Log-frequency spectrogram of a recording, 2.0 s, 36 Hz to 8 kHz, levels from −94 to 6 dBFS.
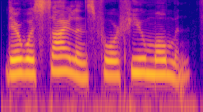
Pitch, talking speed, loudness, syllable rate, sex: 220 Hz, 205 wpm, -15 LUFS, 5.8 syllables/s, female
